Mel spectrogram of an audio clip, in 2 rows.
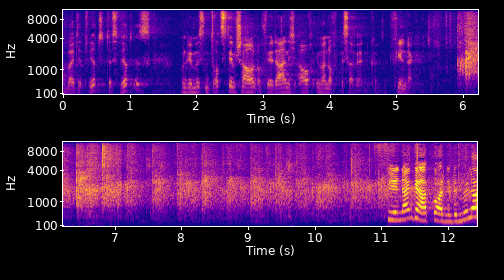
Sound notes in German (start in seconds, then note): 5.9 Beifall Freie Demokraten und vereinzelt SPD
